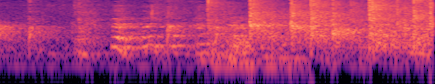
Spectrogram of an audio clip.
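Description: Audience applauding, the clapping thickening about a second in, with some voices among it.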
